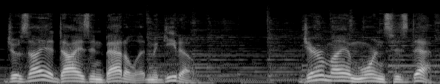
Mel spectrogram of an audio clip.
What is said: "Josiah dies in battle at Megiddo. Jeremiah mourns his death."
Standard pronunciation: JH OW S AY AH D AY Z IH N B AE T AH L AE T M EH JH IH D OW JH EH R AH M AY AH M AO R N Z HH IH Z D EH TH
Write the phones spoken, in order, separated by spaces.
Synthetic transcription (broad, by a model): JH OW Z AY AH D AY Z IH N B AE T L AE T M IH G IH D OW JH EH R AH M AY AH M AO R N Z HH IH Z D EH TH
